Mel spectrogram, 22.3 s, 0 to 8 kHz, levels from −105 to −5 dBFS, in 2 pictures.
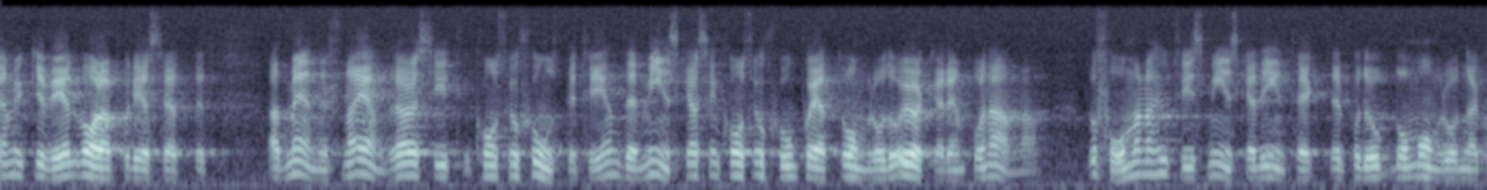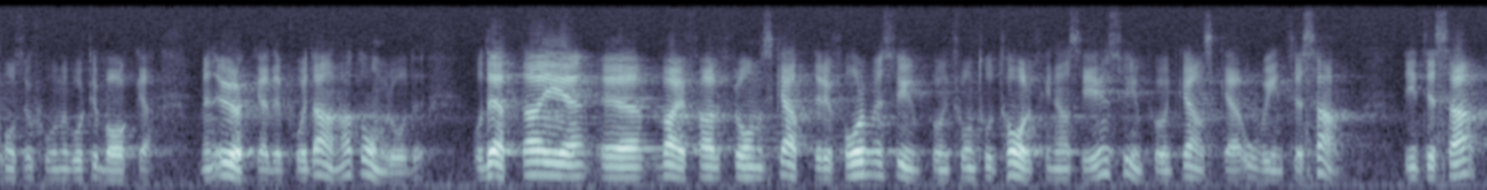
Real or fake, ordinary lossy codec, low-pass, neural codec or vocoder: real; none; 7.2 kHz; none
